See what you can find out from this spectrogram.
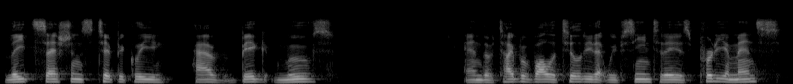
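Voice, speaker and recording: A male day trader commentates live for his viewers in a medium-pitched voice. He sounds urgent and hyped, firing off short phrases and repeating them as he urges the market along. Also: steady tone, normal speed.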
